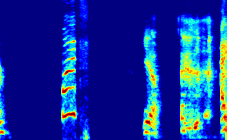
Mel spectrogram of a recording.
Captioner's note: laughs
